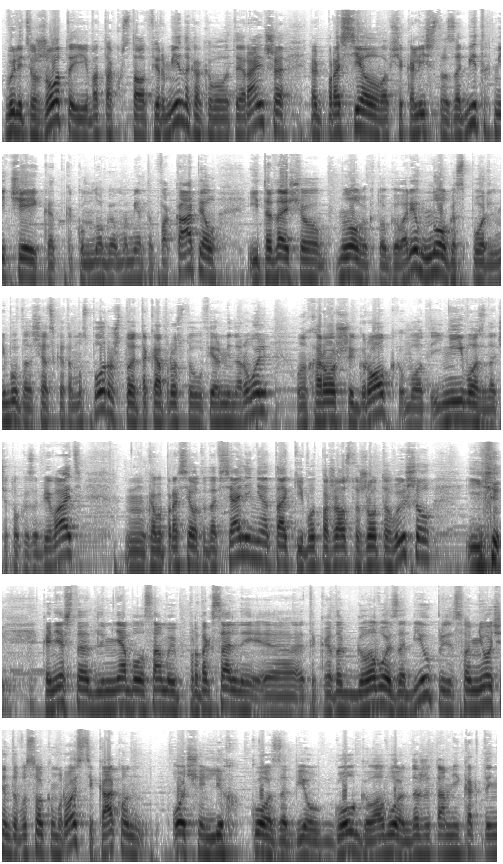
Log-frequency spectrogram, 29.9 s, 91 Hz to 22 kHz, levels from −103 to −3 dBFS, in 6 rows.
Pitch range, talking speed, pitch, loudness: 120-140 Hz, 190 wpm, 130 Hz, -23 LUFS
